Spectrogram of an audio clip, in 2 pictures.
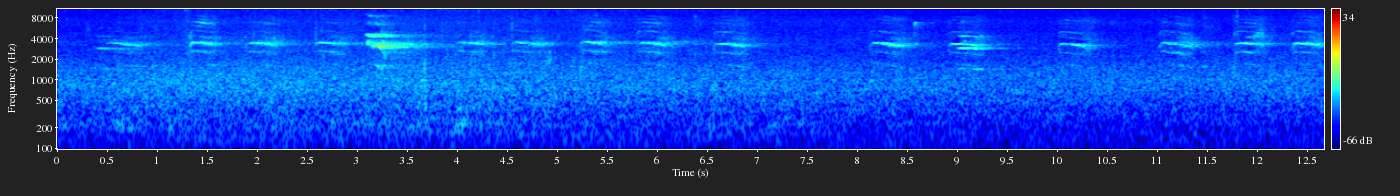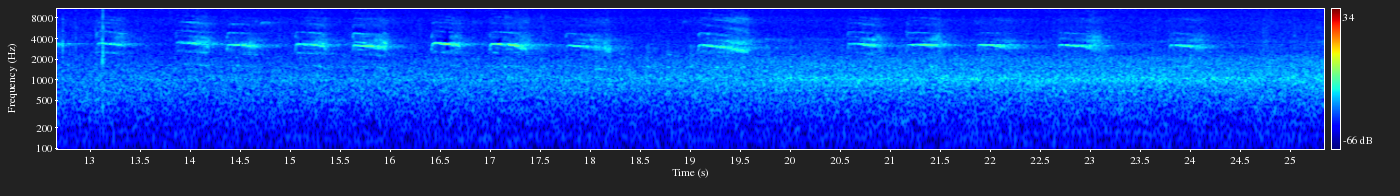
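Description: Faint, repeated short high chirps of small birds, about two a second, with one louder chirp about three seconds in, over a steady low outdoor hiss.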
